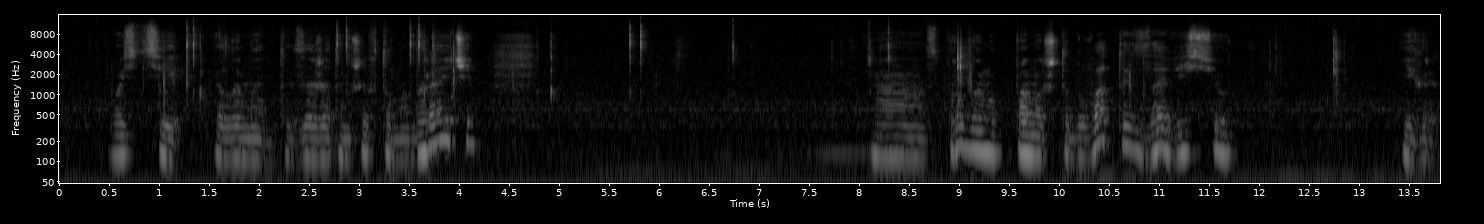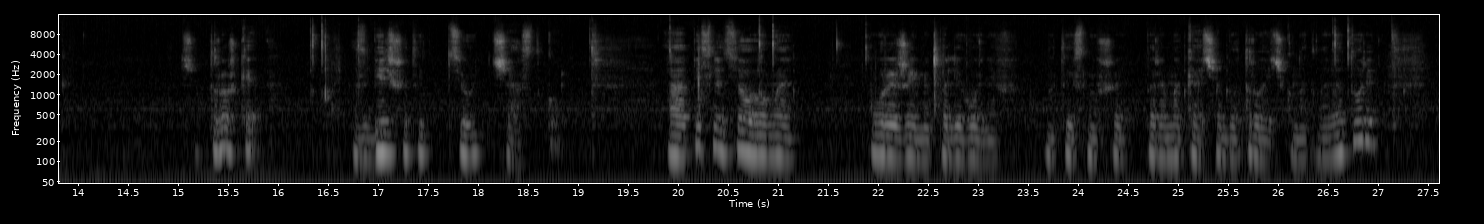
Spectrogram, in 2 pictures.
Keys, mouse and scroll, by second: 3.4 shift+click, 5.6-6.6 drag, 6.6-8.9 middle drag, 8.9 s, 16.7-19.8 middle drag, 20.7 click, 22.5 3, 26.5 click.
